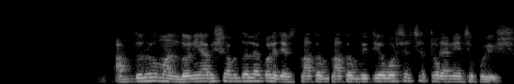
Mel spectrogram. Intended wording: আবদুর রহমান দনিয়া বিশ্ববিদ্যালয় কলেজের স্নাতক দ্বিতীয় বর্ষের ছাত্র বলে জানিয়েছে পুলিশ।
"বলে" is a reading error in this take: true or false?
true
